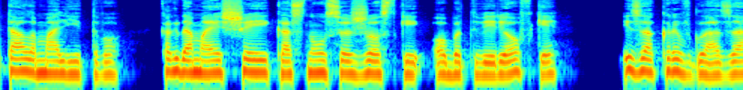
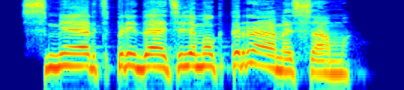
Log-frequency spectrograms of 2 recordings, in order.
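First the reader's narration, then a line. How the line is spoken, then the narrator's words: Shout from crowd. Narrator (Russian): прокричал кто-то в толпе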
